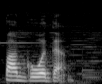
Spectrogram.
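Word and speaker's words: погода: is pagoda in russian once again the letter o is unstressed and pronounced as a pagoda a common expression in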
